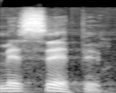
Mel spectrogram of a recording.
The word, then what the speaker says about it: Mississippi: So I'm a little country boy from Mississippi. Now natives, we say Mississippi, we cut out that middle syllable. Nobody got time for all that.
